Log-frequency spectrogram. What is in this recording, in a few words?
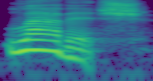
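"lavish", English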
